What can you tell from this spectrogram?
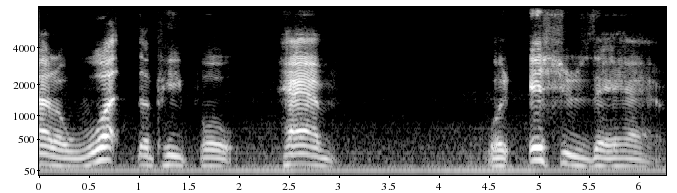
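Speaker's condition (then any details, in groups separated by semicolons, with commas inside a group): Slurred speech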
